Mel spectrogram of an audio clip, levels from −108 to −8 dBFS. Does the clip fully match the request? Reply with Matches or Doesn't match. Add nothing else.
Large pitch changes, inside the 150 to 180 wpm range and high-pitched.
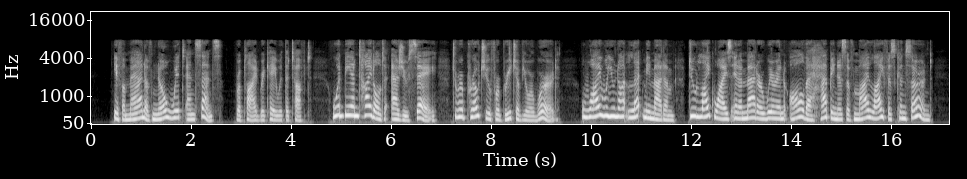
Matches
